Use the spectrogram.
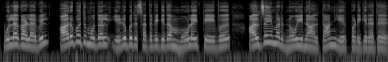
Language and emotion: Tamil, neutral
